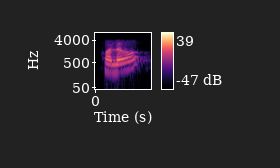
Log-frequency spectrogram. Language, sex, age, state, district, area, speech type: Nepali, female, 18-30, West Bengal, Jalpaiguri, urban, conversation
